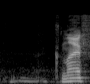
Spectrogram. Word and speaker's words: knife: Knife round. Как-то я не по-английски сказал. Knife round. Да, конечно же. Буковка K не читается.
